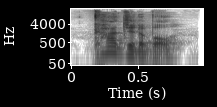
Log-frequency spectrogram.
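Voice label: "cogitable", US English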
